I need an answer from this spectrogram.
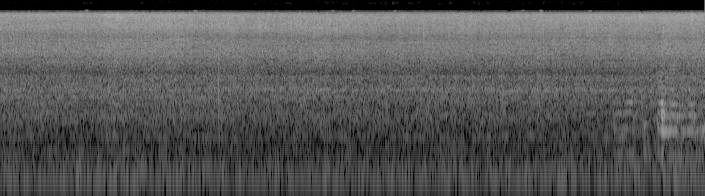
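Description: Tomato-chilli masala frying in oil in a kadai, a faint, steady sizzle.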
